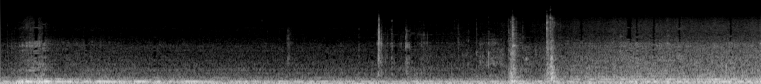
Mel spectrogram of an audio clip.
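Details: 1986 Oldsmobile Cutlass Supreme, automatic, revived after sitting about five years, idling on a lift: a deep V8 rumble with sharp, irregular pops on one side, maybe both. Owner suspects an exhaust leak and a miss, possibly weak spark on one cylinder.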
